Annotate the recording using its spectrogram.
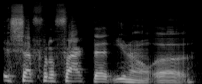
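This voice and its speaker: A man co-hosts a laid-back podcast conversation, his pitch swinging widely from low grumbles to high exclamations. He teases his co-host with an incredulous, animated manner. He keeps the tone of casual chat throughout. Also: moderate pace.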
